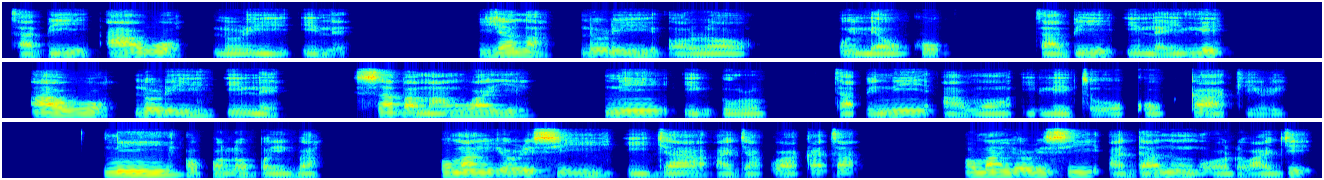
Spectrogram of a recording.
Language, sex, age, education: Yoruba, male, 30-45, tertiary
